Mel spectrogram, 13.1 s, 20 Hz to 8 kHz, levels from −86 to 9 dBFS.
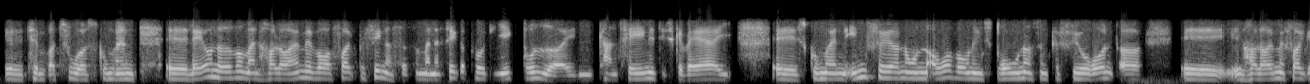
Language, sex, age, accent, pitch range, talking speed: Danish, female, 40-59, native, 150-195 Hz, 220 wpm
